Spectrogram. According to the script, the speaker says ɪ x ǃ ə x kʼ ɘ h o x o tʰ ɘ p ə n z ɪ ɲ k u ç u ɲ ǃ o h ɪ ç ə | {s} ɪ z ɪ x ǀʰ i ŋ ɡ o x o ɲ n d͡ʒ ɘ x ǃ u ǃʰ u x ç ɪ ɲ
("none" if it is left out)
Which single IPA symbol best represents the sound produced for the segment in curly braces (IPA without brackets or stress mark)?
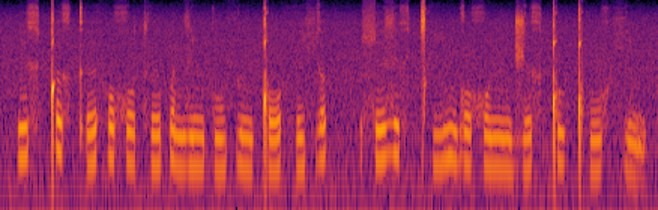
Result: ɬ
